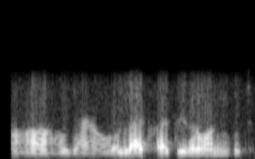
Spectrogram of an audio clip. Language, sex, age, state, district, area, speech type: Hindi, male, 45-60, Rajasthan, Karauli, rural, conversation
